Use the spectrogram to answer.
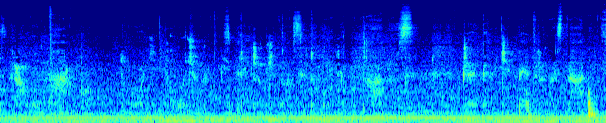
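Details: Clinic patient with psychogenic aphonia and a normal larynx, recorded before phoniatric treatment, using whisper while cough and laugh phonation are preserved; psychogenic aphonia.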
